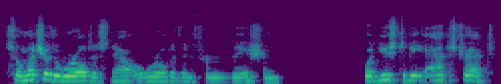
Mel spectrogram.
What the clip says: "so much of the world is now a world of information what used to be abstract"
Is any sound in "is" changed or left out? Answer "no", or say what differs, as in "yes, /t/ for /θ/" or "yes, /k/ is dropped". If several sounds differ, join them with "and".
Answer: no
